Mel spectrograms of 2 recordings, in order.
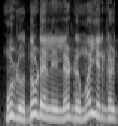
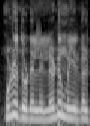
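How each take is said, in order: First: It is recited at a slower, ordinary pace. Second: It is recited at a faster pace.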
